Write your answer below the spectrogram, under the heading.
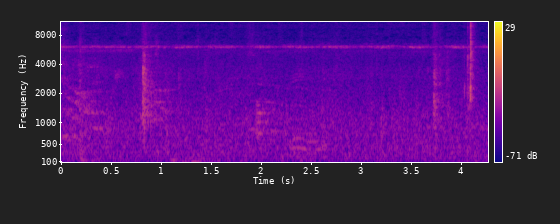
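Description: Crickets trilling steadily at one high pitch, with two sharp clicks, about a second in and near the end, from a lighter being sparked to light a cigar.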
